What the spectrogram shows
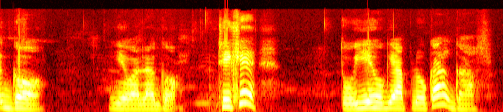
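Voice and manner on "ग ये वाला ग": ग said as a plain voiced ga; ग with a plain g, no throat sound. Shown as a demonstration. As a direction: say ग clearly, as in गमला. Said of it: "जिसका pronunciation होता है".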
